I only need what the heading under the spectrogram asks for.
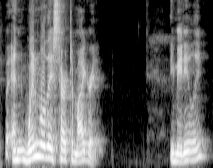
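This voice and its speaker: A man's voice: a little high, lively intonation, a little fast, a little mellow. A man hosting a podcast, asking curious questions and repeating words as he talks. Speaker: podcast host. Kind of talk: casual conversation.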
